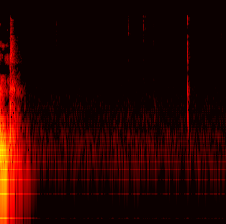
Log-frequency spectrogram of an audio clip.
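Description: A single computer mouse click near the end, sharp and brief, amid otherwise near-silent room tone.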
